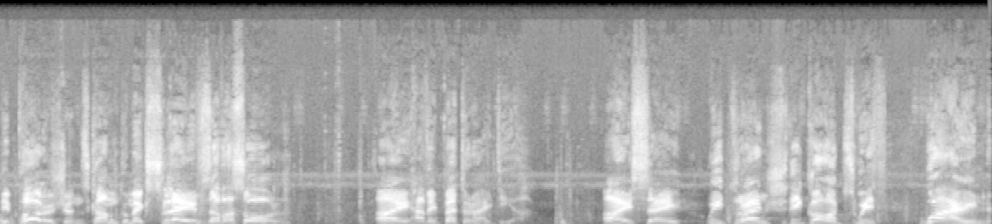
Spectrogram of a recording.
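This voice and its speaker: A man's voice: very high voice, big pitch swings, slow, vocal fry, sharp tone, slight background noise, heavily acted. A man voicing a bold mercenary hero in a game who acts in a stage play with rousing, theatrical lines.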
